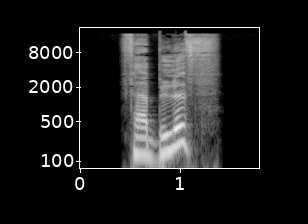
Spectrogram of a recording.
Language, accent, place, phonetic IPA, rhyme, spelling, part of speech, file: German, Germany, Berlin, [fɛɐ̯ˈblʏf], -ʏf, verblüff, verb, De-verblüff.ogg
- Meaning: 1. singular imperative of verblüffen 2. first-person singular present of verblüffen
